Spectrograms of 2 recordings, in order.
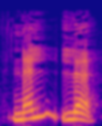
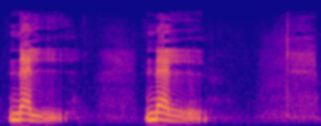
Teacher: لام پہ آپ نے خیال رکھنا ہے کہ اس پر کلکلا نہیں کرنا · Shown in: second take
